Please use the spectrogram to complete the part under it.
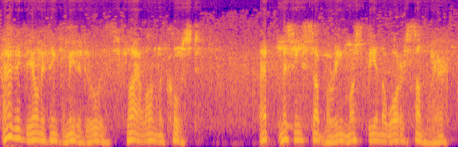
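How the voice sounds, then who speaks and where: A man's voice: medium pitch, animated, fast, phone-quality sound, natural voice. An actor playing a purposeful male newspaper reporter, confiding and authoritative, in 1940s radio acting. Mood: brisk, purposeful. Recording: noisy 1940s radio recording.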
